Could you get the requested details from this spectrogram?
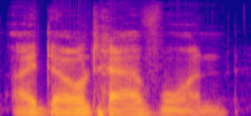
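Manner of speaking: quiet, trailing echo of the line; quiet repeat. Real, not acted.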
